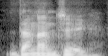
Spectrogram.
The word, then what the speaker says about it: Dhananjay: Danjanj.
